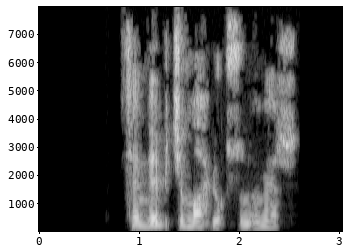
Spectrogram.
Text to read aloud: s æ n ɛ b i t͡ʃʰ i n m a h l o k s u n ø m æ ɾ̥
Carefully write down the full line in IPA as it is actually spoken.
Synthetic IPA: s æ nː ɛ b i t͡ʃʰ i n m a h l u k s u n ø m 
